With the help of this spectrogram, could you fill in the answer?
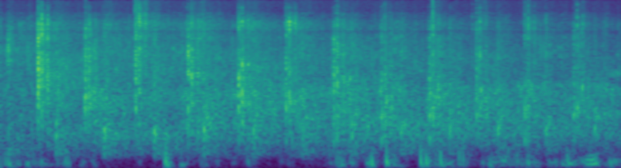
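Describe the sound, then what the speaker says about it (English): Audience applause for council candidates at an Eastern Ward, Hutt City Council election event, a dense, steady patter of many hands clapping at moderate loudness throughout. "Now let's give them a big round of applause."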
